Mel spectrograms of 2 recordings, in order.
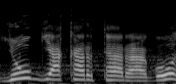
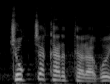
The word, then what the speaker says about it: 욕야카르타: 이 그 인도네시아는 네덜란드의 지배를 오래 받았는데 네덜란드 사람들이 자기네식의 스펠링을 가르쳐 준 거예요. 그래서 그 사람들은 J라고 쓰고 Y라고 읽습니다. 그러니까 원래 그 도시의 이름이 욕야카르타인데 그거를 J라고 썼기 때문에 어떤 사람들은 그냥 그 도시를 족자카르타라고 읽습니다.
